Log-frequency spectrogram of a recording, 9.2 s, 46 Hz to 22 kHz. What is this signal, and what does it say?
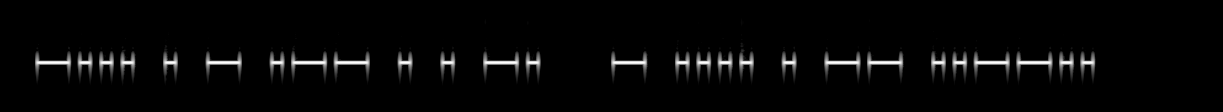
Morse code, heard as a keyed tone, about 15 wpm, 700 Hz. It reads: BETWEEN THEM?
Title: Sentences from Top 1000 Words - Review Part 6 - 15wpm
